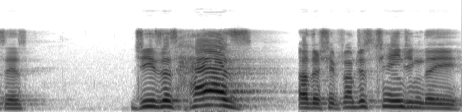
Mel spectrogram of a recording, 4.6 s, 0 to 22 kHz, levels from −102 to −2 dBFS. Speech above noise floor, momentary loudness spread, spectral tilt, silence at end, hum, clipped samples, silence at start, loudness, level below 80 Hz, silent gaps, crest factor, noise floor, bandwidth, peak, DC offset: 55 dB; 14 LU; -4 dB/octave; 0 s; none; under 0.1%; 0 s; -17 LUFS; -64 dBFS; none; 14 dB; -71 dBFS; 7.8 kHz; -4 dBFS; under 0.1%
